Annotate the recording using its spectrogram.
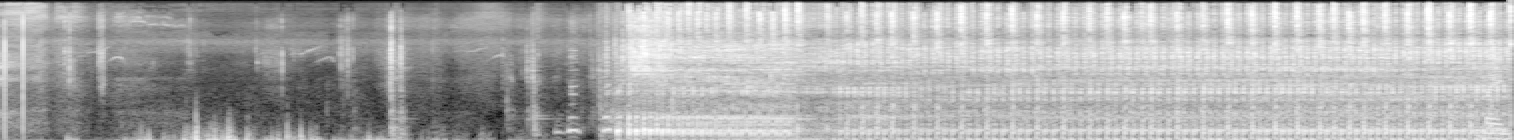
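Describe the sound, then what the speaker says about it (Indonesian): Kawasaki Ninja RR two-stroke engine fitted with an Arrow exhaust, open air filter and PWK carburetor, starting after a few seconds of quiet handling noises and then idling loudly with a rapid, steady, raspy crackle. "coba cek sound Arrow dan pakai open filter ya."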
